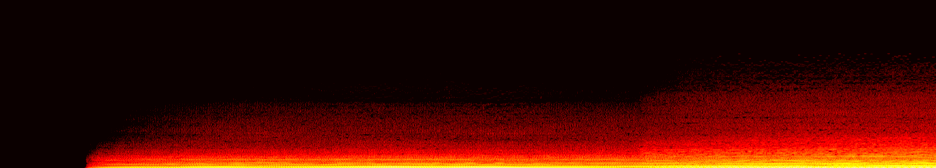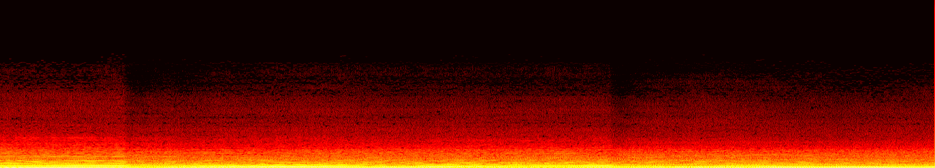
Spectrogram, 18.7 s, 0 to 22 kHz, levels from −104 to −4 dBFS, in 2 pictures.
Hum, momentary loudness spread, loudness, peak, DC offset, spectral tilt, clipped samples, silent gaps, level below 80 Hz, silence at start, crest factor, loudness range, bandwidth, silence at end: none; 10 LU; -24 LUFS; -10 dBFS; under 0.1%; -11.5 dB/octave; under 0.1%; none; -44 dBFS; 1 s; 14 dB; 6 LU; 3.9 kHz; 0 s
